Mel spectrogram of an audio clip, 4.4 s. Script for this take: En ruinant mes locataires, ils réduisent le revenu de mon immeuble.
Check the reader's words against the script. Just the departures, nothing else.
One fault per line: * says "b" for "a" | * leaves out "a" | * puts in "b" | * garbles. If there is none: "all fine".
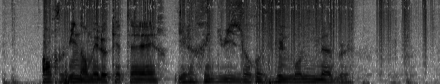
all fine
